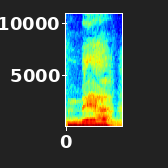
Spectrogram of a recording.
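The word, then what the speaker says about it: Maere: M-A-E-R-E. I think it's pronounced Mare.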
